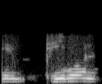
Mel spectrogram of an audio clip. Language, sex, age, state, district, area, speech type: Manipuri, male, 60+, Manipur, Imphal East, rural, conversation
